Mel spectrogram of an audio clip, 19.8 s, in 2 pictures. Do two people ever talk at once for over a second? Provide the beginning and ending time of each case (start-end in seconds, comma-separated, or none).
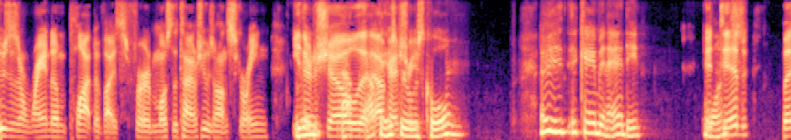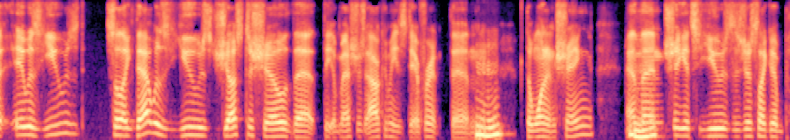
3.7-5.3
